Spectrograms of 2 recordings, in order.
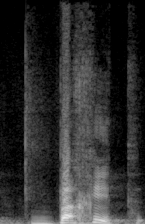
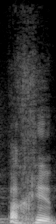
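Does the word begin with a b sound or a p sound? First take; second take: b sound; p sound. First: The word begins with a b sound. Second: The word begins with a p sound. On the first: "and they'll say bachit" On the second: "tell the guy say pachit"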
